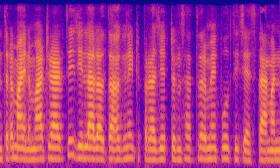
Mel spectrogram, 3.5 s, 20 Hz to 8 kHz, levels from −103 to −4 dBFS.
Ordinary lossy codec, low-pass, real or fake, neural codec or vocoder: AAC, 48 kbps; 7.2 kHz; fake; codec, 16 kHz, 0.8 kbps, ZipCodec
